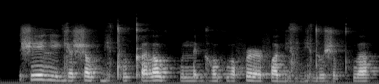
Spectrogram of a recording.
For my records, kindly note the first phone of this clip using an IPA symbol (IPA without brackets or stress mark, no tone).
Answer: ʃ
